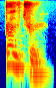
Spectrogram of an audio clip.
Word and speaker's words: culture: Be careful with the pronunciation of this word. I will try to write the sounds. Culture. Okay. Let me write the stress. Not exactly, I mean, this is not the best way to write it, but it's closer to pronunciation. Culture. Okay, culture. Okay.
